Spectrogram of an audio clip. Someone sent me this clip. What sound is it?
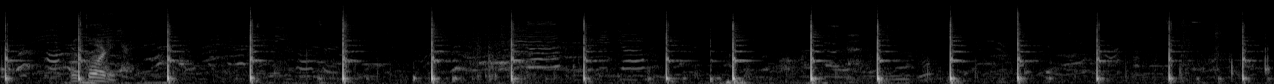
From the playground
